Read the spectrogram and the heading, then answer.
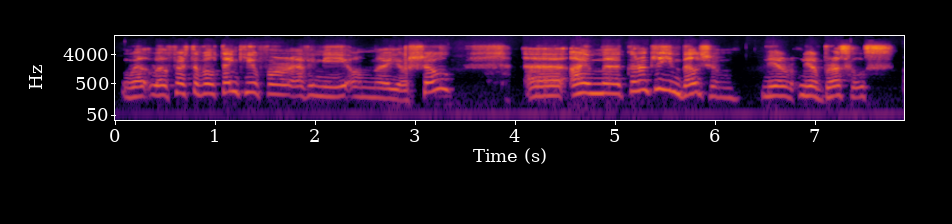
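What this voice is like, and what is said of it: Speaks with a foreign accent. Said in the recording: “you have an accent. I love it.”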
